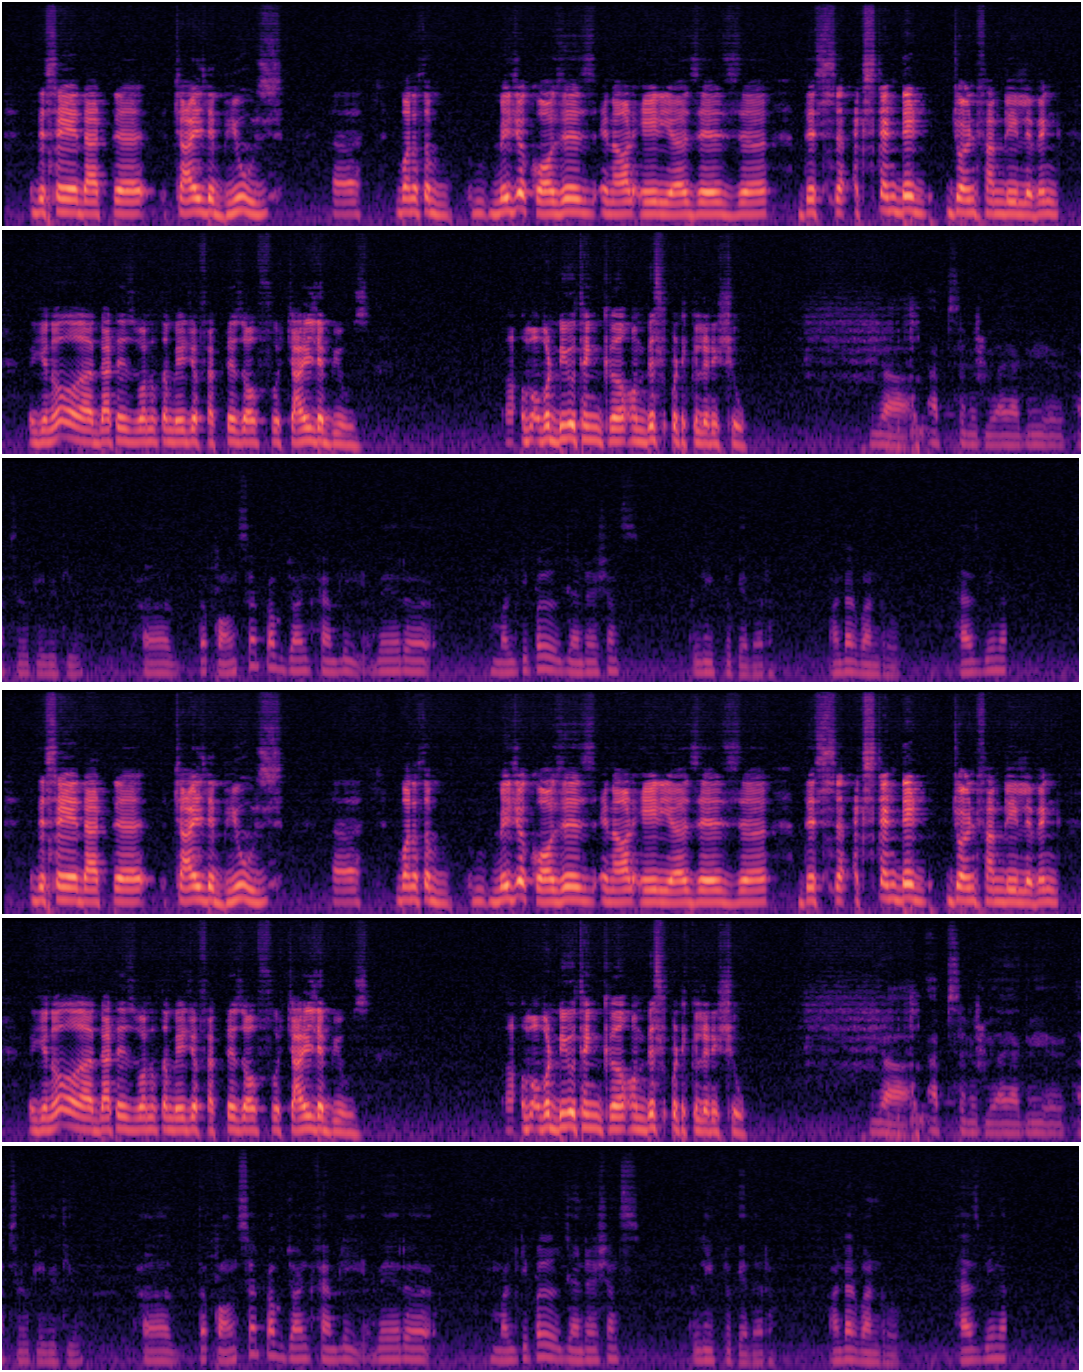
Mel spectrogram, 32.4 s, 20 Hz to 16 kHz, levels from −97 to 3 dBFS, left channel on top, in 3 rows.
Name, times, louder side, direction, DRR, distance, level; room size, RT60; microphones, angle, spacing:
voice 1, 0.3-2.8 3.3-3.6 3.9-7.7 7.9-10.6 11.0-14.4 15.8-18.2, right 1 dB, 15° right, 4.5 m, -27 dB
voice 2, 19.4-22.4 22.9-25.9 26.4-27.9 28.4-29.3 29.8-30.5 31.1-31.6, right 1 dB, 55° right, 7.8 m, -46 dB
head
